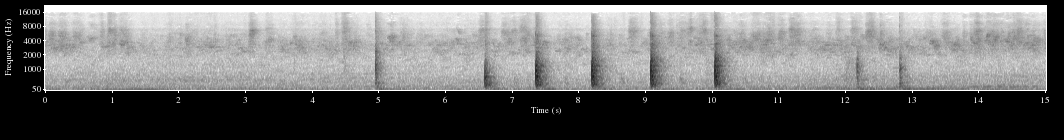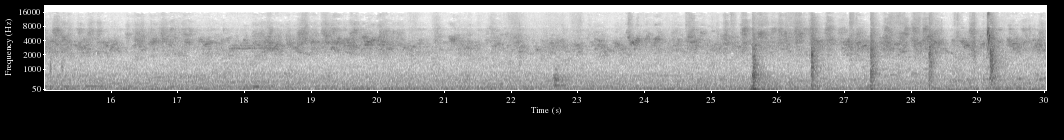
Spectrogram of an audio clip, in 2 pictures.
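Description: Birds chirping faintly throughout, over which come sharp clicks or taps. Six loud ones come about a second apart starting about five seconds in, and a few fainter ones follow later.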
